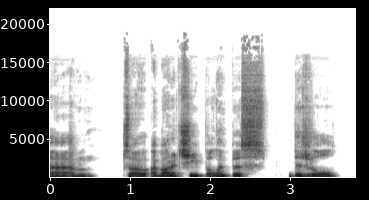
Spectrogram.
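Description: A man speaks with a Texan accent. His pitch sits fairly low. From East Texas (Longview). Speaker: web developer and street photographer. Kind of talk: casual interview chat.

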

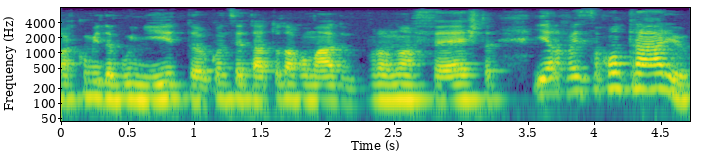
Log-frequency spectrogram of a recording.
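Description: At a very fast pace, this man's voice comes out somewhat breathy. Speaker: podcast host. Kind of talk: casual chat. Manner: soft-spoken.

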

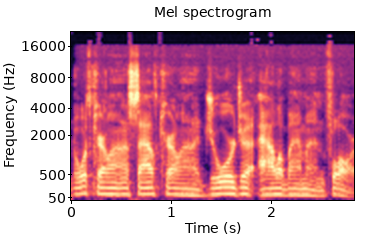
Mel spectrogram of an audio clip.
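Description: A man's normal speaking voice at a fairly low pitch and fairly quick pace, with ordinary pitch variation, on a very clean recording with a silent background. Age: 60s. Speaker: sales executive. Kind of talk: interview. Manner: conversational, with frequent fillers.

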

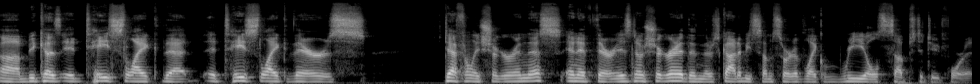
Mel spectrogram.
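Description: On a very clean recording with a silent background, a man with a West Coast accent talks at a fairly quick pace, his fairly high voice keeping a fairly even intonation. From US Pacific Northwest, Seattle. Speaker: podcast guest. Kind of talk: casual chat.

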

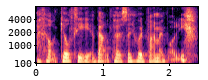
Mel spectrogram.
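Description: A woman talks with an Australian accent. The recording is very clean, with a silent background. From Australia, New South Wales south coast. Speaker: journalist and author. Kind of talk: interview.

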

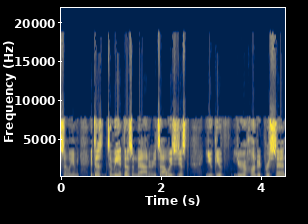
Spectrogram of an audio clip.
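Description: A man talks at a fairly quick pace in a normal speaking voice. His pitch varies in an ordinary way. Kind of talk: ring announcer parody.

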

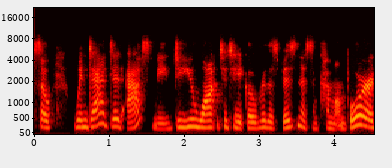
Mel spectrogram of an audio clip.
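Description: Against a quiet background, a woman speaks fairly quickly at a fairly high pitch in an unremarkable speaking voice with ordinary pitch variation. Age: 40s. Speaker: wellness coach and business founder. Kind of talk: interview.

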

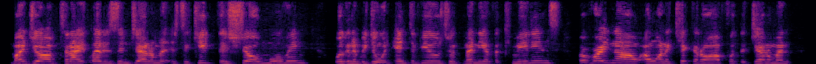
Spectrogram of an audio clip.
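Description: A man with a high, bright, sharp voice projects it loudly in a monotone, flat intonation. He speaks at a very fast pace with hardly any pauses. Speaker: comedian and show host. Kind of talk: live comedy tribute show hosting. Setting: video call.

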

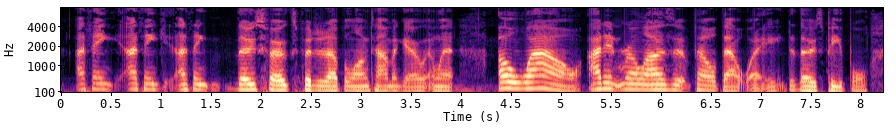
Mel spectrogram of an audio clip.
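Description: A woman speaks with an Appalachian accent. Her pitch is fairly low, and the background is quiet. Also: ordinary pitch variation, moderate pace. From West Virginia. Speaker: podcast co-host. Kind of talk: casual chat.

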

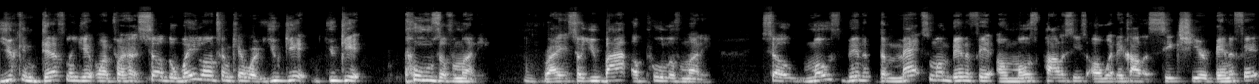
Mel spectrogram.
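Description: Using an ordinary speaking voice, a man speaks at a fairly high pitch with ordinary pitch variation. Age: 30s. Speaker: long-term care insurance planner. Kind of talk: interview.

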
